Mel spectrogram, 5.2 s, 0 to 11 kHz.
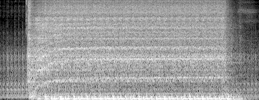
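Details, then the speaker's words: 1969 Renault R10 with a 670cc Predator V-twin, manually choked carb, started via electric starter: catches, then a lumpy, slow low-pitched putter around four beats a second; idle sits too low while the engine is cold. "not bad oh it sounds like the idle's too low me it'll do this when the engine's [Music] cold"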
